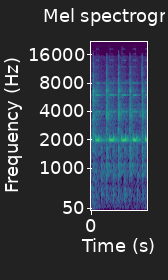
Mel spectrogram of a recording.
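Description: A kitchen timer beeps in quick, evenly spaced electronic chirps, five short bright tones in about a second, close and clear with no talking.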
